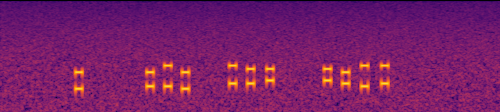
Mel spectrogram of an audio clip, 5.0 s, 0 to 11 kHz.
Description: DTMF, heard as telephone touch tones, dialled by hand, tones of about 70 ms. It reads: 1 461 980 0769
